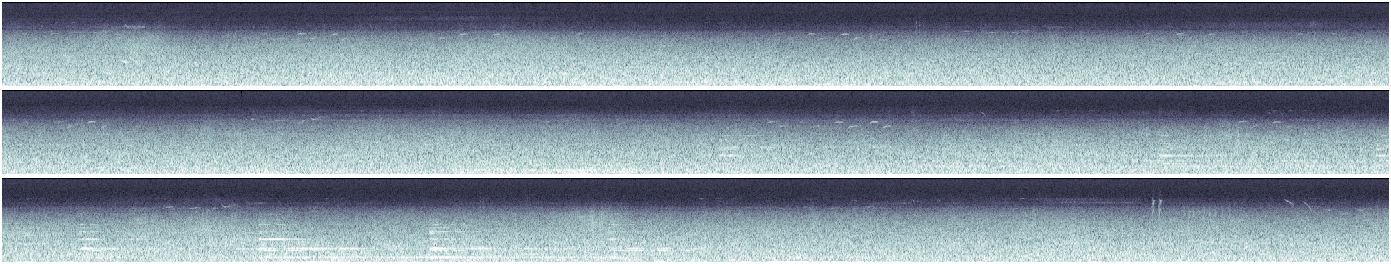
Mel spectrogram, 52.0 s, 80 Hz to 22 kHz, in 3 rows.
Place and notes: Olsztyn, Polska - West train station (3)
Beyond station border. Closer to old train bridge. City atmosphere in rush hour. Microphone headed to old city.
